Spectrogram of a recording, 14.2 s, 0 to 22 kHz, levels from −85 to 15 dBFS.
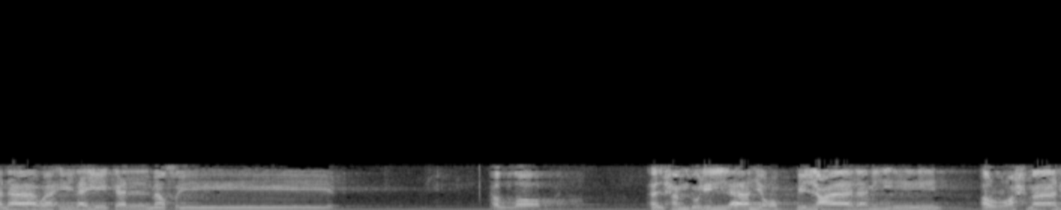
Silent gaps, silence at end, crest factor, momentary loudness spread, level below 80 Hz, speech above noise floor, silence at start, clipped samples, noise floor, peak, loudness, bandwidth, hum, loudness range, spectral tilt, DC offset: none; 0 s; 16 dB; 14 LU; -40 dBFS; 24 dB; 0 s; under 0.1%; -39 dBFS; 0 dBFS; -14 LUFS; 5.4 kHz; none; 12 LU; -5 dB/octave; under 0.1%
